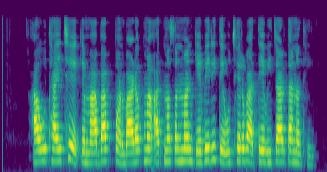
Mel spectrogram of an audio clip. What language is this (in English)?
Gujarati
